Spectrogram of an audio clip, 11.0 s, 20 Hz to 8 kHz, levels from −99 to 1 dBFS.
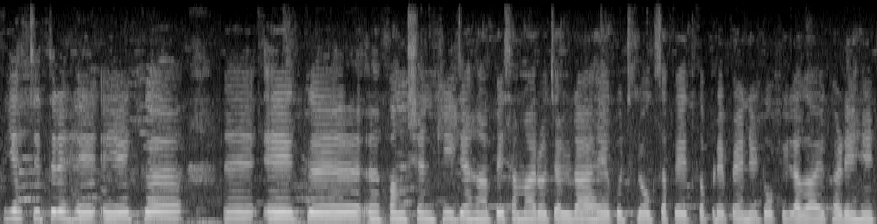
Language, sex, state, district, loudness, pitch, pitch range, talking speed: Hindi, female, Maharashtra, Nagpur, -27 LUFS, 235 Hz, 230-245 Hz, 125 wpm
